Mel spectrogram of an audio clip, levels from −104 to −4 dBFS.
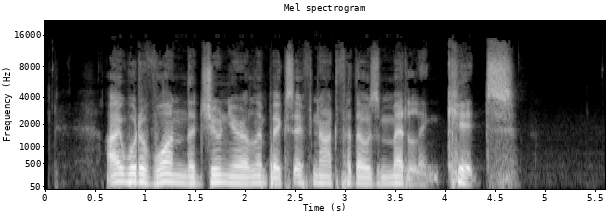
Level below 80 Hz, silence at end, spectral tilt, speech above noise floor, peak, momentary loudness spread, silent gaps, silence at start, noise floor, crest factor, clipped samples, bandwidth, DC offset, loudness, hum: -48 dBFS; 0.95 s; -6.5 dB/octave; 56 dB; 0 dBFS; 11 LU; none; 0.6 s; -74 dBFS; 18 dB; under 0.1%; 12.5 kHz; under 0.1%; -18 LUFS; none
